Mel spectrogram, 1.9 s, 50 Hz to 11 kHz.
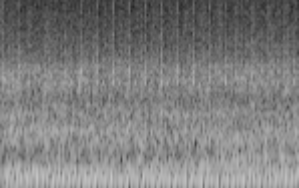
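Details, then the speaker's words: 2007 Jeep Wrangler JK 3.8-liter V6 after alternator replacement: smooth even idle with a steady low hum and no alternator whine from the engine front; repair complete. "This is sounding so much better. You shouldn't hear anything from your alternator."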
